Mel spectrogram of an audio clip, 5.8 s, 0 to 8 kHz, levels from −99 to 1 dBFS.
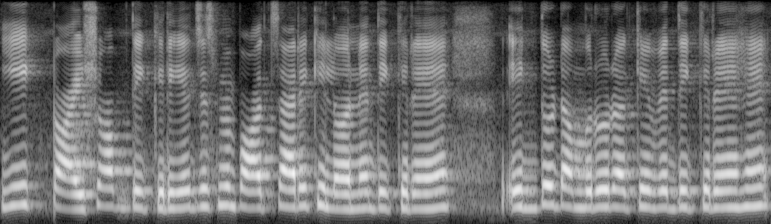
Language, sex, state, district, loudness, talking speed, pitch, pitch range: Hindi, female, Chhattisgarh, Bilaspur, -16 LUFS, 230 wpm, 230 Hz, 220-240 Hz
